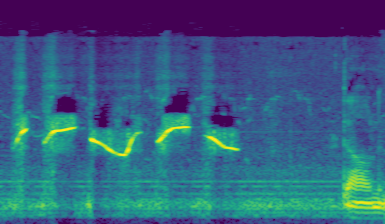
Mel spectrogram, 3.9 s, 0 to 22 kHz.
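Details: At sunrise on 29 December at Djuma Private Game Reserve, South Africa, a Black-crowned Tchagra gives five clear, slurred whistles, some rising and some falling, over about two seconds; a man's voice starts at the end.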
